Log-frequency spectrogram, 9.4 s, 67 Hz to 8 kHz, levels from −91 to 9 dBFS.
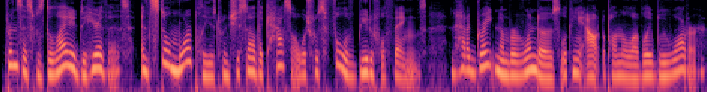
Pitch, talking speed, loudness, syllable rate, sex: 185 Hz, 230 wpm, -19 LUFS, 5.5 syllables/s, female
